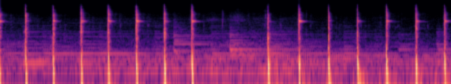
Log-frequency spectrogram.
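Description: Hammer driving a short scrap-lumber wooden stake into garden soil, steady blows about three a second, each with a slight ring, with a brief break about three seconds in.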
